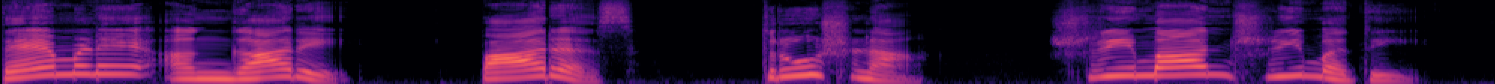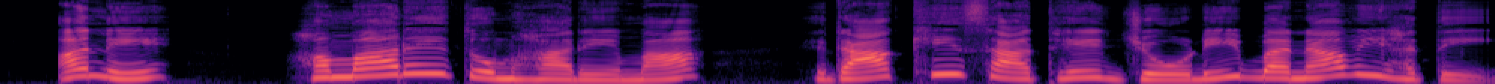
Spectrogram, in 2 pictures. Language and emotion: Gujarati, neutral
